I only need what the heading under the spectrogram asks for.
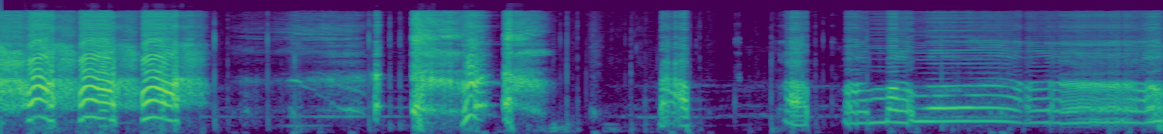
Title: Maaf aku batuk batuk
